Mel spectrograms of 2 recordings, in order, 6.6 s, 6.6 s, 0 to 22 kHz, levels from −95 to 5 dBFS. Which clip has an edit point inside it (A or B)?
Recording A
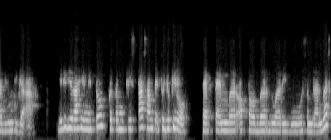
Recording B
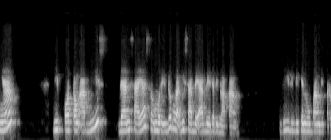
A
